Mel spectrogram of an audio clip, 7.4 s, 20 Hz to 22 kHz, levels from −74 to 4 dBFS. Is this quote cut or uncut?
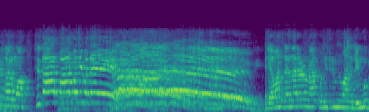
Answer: cut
